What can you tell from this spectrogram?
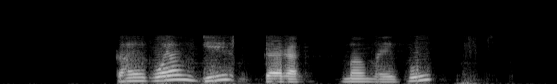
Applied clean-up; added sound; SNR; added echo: neural separator model SepFormer WHAMR!.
